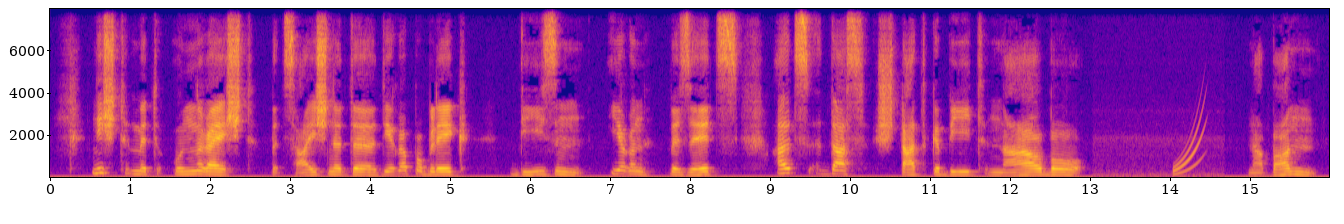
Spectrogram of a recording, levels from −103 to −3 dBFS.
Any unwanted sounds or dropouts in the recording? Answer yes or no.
yes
